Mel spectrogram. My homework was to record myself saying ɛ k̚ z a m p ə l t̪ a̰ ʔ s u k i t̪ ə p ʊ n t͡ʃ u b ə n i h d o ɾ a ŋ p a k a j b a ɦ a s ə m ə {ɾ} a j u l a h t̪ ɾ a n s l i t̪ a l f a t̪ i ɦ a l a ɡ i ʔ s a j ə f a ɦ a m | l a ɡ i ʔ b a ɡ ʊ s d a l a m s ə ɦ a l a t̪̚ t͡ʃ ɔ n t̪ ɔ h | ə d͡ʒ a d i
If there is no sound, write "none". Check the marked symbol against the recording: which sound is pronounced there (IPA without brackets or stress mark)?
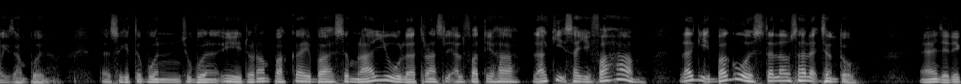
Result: l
